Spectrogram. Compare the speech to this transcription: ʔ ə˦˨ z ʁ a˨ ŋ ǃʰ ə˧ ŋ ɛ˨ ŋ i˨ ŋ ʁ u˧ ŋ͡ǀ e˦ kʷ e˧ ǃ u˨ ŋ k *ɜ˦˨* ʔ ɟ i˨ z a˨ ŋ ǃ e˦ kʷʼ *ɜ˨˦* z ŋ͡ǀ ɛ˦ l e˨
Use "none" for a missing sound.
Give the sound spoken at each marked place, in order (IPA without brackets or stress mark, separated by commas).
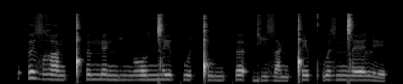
ɜ˦˨, ɜ˦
